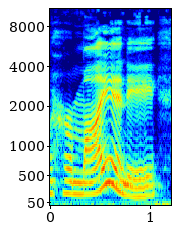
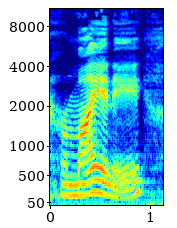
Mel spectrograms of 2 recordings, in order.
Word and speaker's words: Hermione: how are you pronouncing hermione hermione no it's hermione it's not hermione okay all right hermione it's a four-syllable name in the show it's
